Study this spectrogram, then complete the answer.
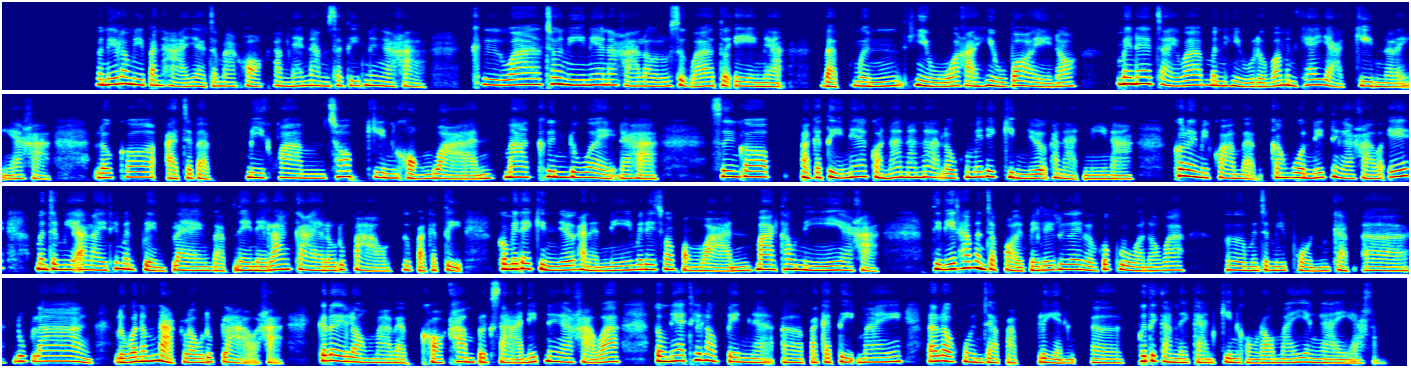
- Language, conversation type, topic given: Thai, advice, ควรเลือกอาหารและของว่างแบบไหนเพื่อช่วยควบคุมความเครียด?
- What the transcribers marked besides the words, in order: other background noise; tapping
